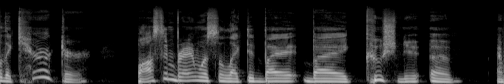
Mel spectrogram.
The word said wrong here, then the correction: Krishna: want to say, did I say that right? Kushnu? – Krishna, I think. Krishna.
